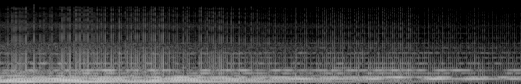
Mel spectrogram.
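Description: Throughout, buffer tearing adds a steady 50 Hz robotic buzz. Writer and reader cross inside each period, splicing in a small slice of audio from roughly 70 ms earlier. Unlike a click, it persists wherever there is signal.

At 0.96 s and 2.96 s, an overlap between stream segments trims a sliver of real audio at a segment join, giving a tiny skip. The repeat every 2.0 s marks these as segment boundaries, not tearing.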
